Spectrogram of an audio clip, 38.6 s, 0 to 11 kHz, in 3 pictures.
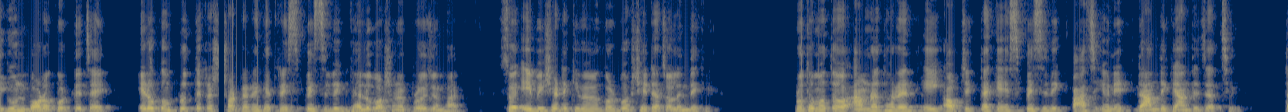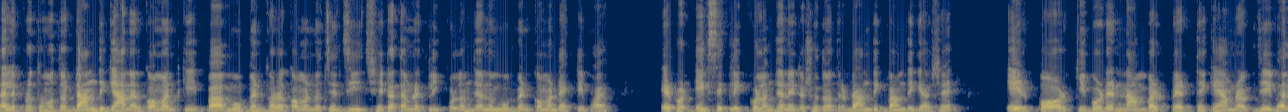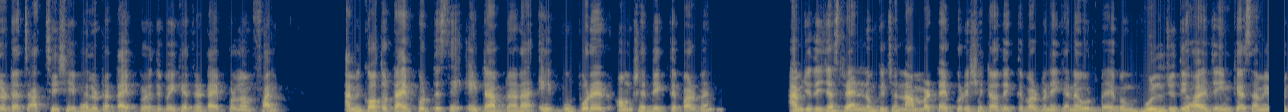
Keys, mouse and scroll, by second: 3.5 ctrl+z, 7.7-13.3 shift+middle drag, 15.9 g.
